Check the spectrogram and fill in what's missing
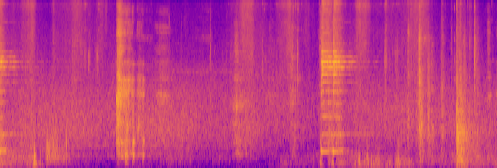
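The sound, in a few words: car horn honking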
